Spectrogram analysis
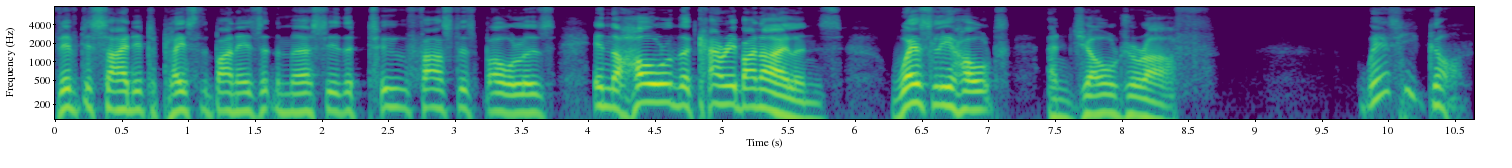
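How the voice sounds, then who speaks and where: Older guy reading a kids story, theatrical, fairly high voice, dry close sound, lapel mic. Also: normal speed, no room sound. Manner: lively, theatrical. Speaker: storybook narrator. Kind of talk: expressive children's story reading. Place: living room, seated in armchair.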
